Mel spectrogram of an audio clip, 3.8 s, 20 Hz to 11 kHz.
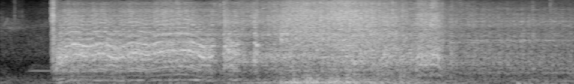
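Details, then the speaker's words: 1968 Plymouth Road Runner parked 38 years, distributor moved, air filter fitted, starting fluid sprayed: starter churns about three pulses a second but engine never fires on its own; fuel pump not delivering, later found stuck on a pin. "could hear that pump pumping but the engine didn't seem to know it oh pump's not working no it's not working it just didn't just didn't work"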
